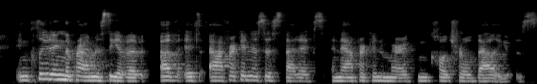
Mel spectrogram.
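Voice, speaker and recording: The speaker talks at a very fast pace with fairly even intonation. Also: woman, fairly low pitch for a woman. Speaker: professor. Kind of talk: lecture.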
